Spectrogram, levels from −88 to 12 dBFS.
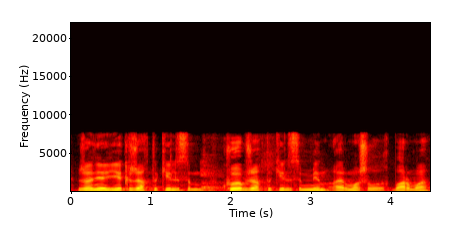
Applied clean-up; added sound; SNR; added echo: none; none; none; none.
